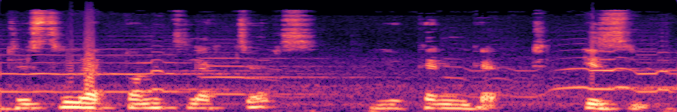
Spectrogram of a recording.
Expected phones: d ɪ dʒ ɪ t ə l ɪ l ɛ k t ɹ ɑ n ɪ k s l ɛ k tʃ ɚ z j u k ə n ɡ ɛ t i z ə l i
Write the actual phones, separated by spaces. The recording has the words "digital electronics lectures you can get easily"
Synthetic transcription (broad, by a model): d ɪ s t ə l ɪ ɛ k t ɑ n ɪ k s l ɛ k tʃ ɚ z j u k ə n ɡ ɛ t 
